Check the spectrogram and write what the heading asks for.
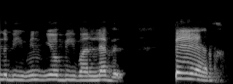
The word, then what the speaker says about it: père: Père, mère, frère. All of them have an accent grave on the letter E, which makes the sound air. So père, mère, frère.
